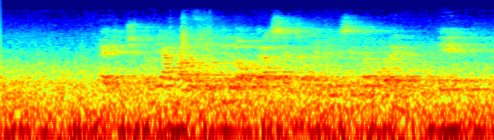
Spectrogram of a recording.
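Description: A man speaks calmly into a microphone, heard over loudspeakers in a large room.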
